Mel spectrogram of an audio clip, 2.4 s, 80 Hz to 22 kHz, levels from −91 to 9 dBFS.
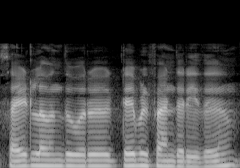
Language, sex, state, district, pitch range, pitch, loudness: Tamil, male, Tamil Nadu, Kanyakumari, 125-135 Hz, 135 Hz, -15 LUFS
